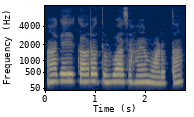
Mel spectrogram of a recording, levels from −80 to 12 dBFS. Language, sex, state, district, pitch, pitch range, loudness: Kannada, female, Karnataka, Dharwad, 205 Hz, 200-215 Hz, -22 LUFS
